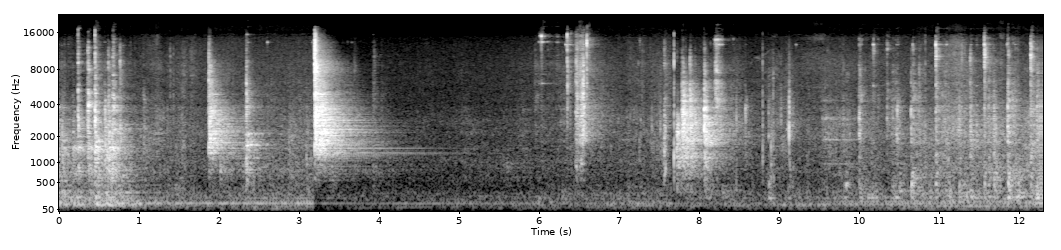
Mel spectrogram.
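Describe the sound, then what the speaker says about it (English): A ratchet tightening the four mounting bolts of a Revolution ST/PS tower, heard as bursts of rapid metallic clicking at close range, with a few sharper clanks between the strokes and no speech. "Put our 4 bolts in and we'll tighten them up."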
